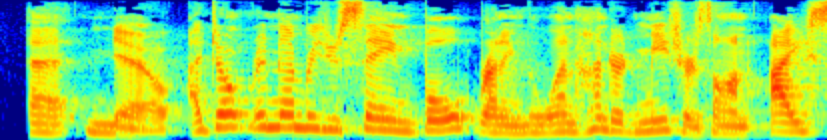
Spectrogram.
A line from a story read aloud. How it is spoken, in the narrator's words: Lucas said sarcastically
